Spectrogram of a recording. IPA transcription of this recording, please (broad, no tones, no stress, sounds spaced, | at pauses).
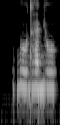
ɓ u dʱ ɛ bʲ u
